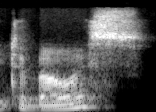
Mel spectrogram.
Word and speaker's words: Taboas: Next is Anthony Taboas. Mr. Taboas?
